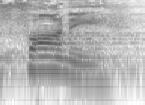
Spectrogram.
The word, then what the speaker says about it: Fani: have been destroyed because of fonnie f a n i fny you have to pronounce it fonny it's called Fanny you have to pronounced fonnie I don't know how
